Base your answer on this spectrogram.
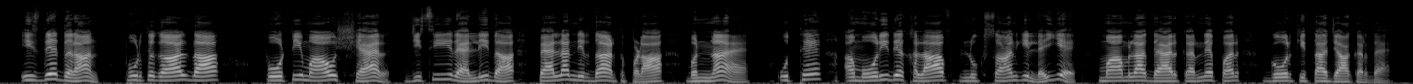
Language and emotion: Dogri, neutral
